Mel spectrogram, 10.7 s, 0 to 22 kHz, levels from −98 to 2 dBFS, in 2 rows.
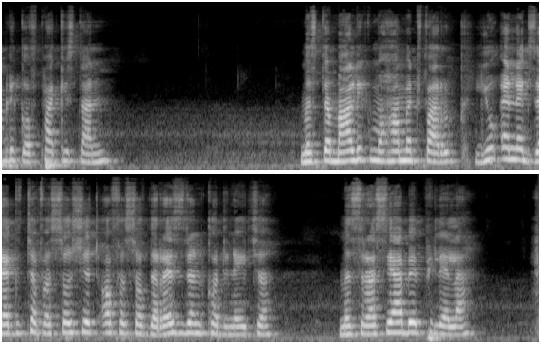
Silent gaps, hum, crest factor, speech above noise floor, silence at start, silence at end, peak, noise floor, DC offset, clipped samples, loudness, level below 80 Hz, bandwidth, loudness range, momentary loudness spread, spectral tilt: none; none; 18 dB; 33 dB; 0 s; 0 s; -2 dBFS; -51 dBFS; under 0.1%; under 0.1%; -19 LUFS; -48 dBFS; 18.5 kHz; 4 LU; 9 LU; -5 dB/octave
